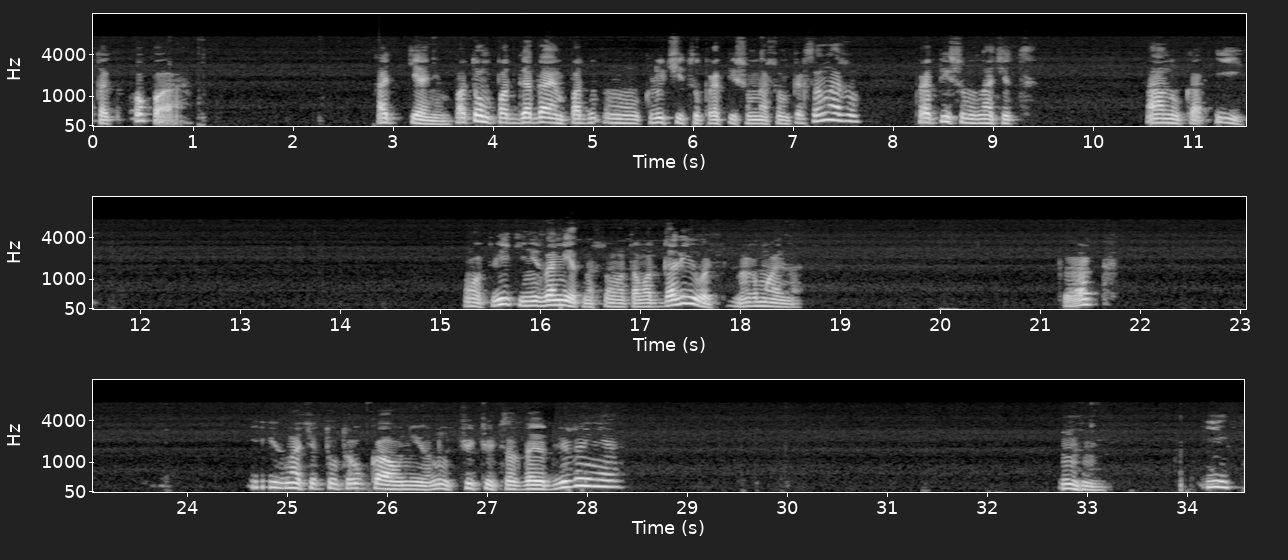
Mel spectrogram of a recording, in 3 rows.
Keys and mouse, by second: 1.2-2.3 middle drag, 3.0 middle click, 6.2 middle click, 10.7 i, 11.9-23.9 drag, 26.4 middle click, 27.9 g, 30.0-33.2 middle drag, 34.0 i.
